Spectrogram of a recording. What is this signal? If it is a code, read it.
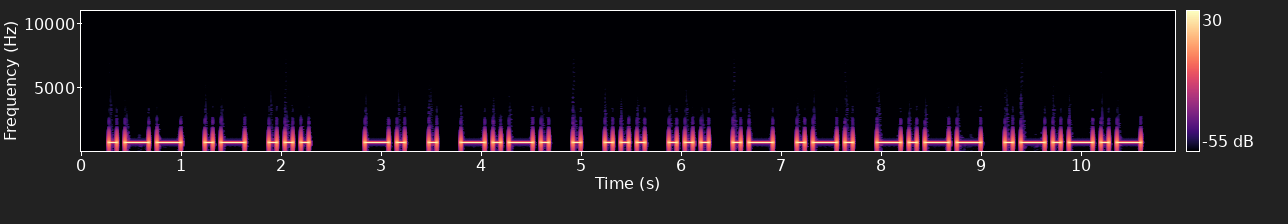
Morse code, heard as a keyed tone, about 15 wpm, 700 Hz. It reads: WAS NECESSARY.
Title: Sentences from Top 1500 Words 15wpm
